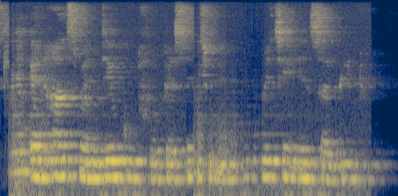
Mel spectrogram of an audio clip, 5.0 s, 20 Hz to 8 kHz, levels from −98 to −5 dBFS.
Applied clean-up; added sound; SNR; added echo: neural separator model SepFormer DNS4.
